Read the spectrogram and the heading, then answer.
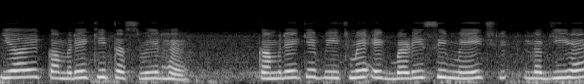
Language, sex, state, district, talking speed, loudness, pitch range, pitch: Hindi, female, Uttar Pradesh, Budaun, 165 wpm, -14 LUFS, 285-320 Hz, 305 Hz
